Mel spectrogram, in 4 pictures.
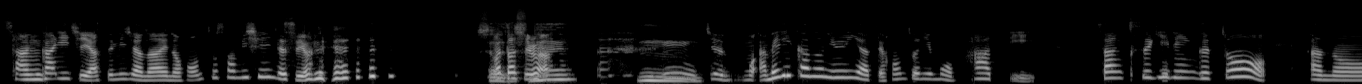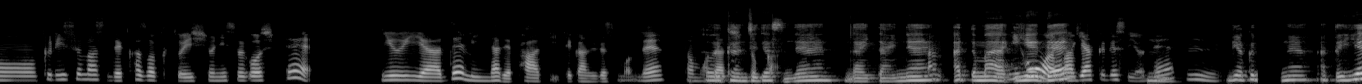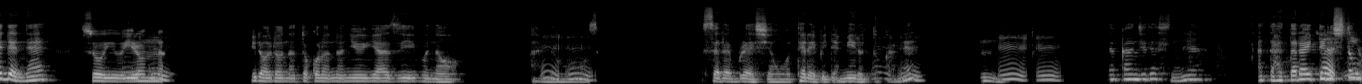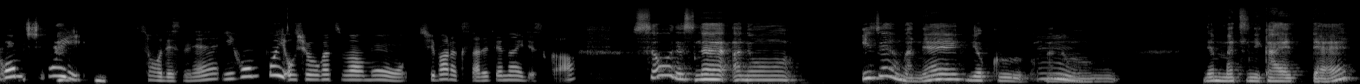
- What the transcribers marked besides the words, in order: other background noise; chuckle; in English: "サンクスギビング"; in English: "ニューイヤーズイブ"; in English: "セレブレーション"
- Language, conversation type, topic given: Japanese, unstructured, お正月はどのように過ごしますか？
